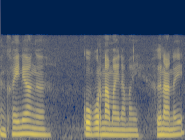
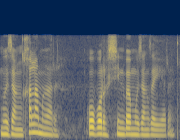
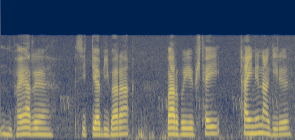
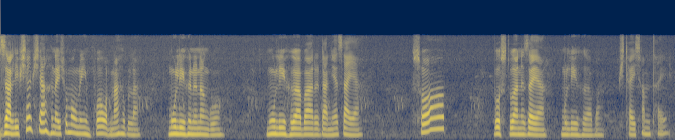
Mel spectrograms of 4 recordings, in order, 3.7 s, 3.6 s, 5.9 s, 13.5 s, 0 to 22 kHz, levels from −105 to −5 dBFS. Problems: none marked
